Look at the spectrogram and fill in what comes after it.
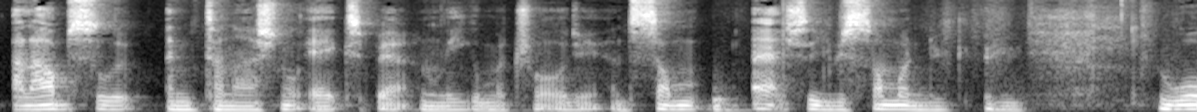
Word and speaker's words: metrology: We obviously need to clarify metrology these days in a way that we never thought we'd have to. People still mispronounce it as meteorology, which is very frustrating.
